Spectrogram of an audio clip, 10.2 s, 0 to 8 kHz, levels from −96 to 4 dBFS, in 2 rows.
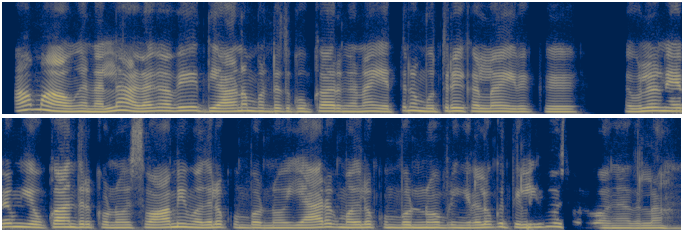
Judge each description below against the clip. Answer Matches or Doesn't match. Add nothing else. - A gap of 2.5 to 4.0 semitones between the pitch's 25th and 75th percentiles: Matches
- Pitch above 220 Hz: Doesn't match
